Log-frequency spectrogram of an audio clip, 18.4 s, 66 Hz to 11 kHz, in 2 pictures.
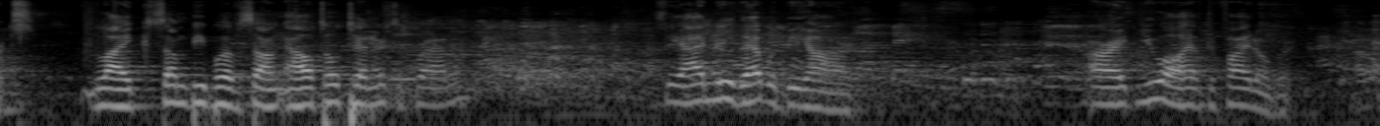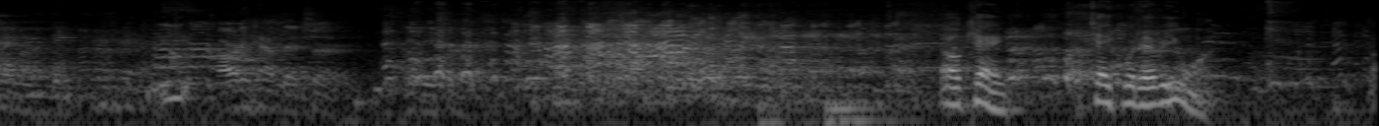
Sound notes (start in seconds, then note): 13.5 audience laughing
